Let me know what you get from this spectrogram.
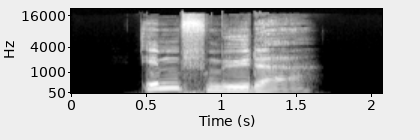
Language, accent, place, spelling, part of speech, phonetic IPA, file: German, Germany, Berlin, impfmüder, adjective, [ˈɪmp͡fˌmyːdɐ], De-impfmüder.ogg
- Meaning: 1. comparative degree of impfmüde 2. inflection of impfmüde: strong/mixed nominative masculine singular 3. inflection of impfmüde: strong genitive/dative feminine singular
